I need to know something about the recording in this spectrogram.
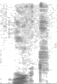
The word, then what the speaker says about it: Roark: Because Roark is pronounced Roark. Yep. Like Mickey Rourke.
